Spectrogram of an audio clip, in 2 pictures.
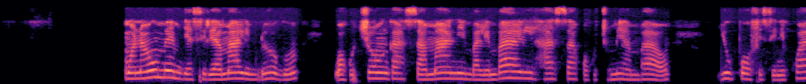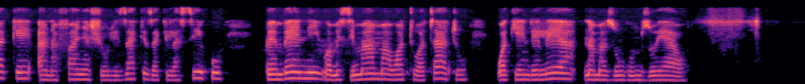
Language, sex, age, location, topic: Swahili, female, 36-49, Dar es Salaam, finance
